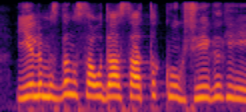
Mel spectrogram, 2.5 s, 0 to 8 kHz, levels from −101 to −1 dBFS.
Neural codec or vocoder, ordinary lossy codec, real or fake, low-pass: none; none; real; 7.2 kHz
